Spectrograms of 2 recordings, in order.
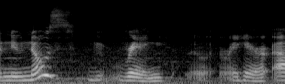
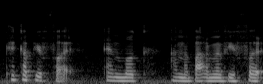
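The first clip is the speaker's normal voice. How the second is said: inner voice; 3 semitones lower, 8 dB quieter, faster than usual. Retold or imitated. And something said.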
